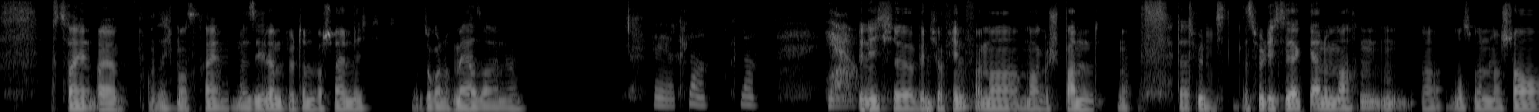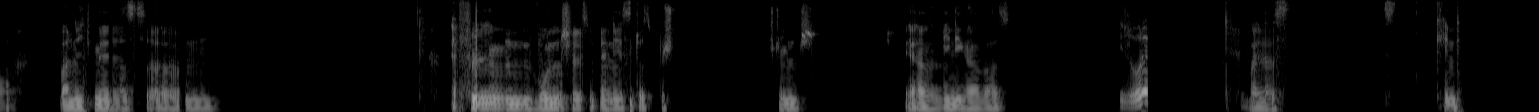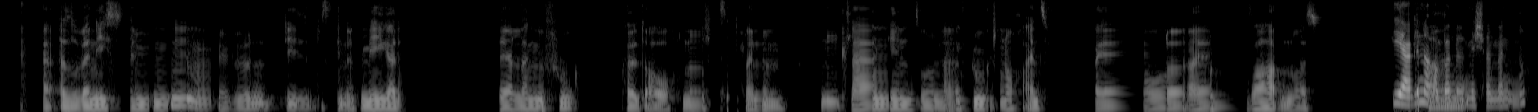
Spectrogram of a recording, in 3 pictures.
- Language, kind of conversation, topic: German, unstructured, Wohin reist du am liebsten und warum?
- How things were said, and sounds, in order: other background noise; distorted speech; unintelligible speech; unintelligible speech; unintelligible speech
